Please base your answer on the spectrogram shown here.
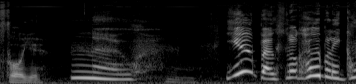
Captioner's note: sighs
